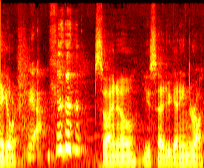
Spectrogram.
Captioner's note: laughing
